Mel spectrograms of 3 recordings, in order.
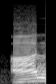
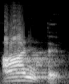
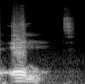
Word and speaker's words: aunt: दें आन, बान, सान, आन नहीं, इट्स आंट। Aunt. या फिर अमेरिकन लोग बोलते हैं एंट, Aunt. उनका स्टाइल अलग है।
